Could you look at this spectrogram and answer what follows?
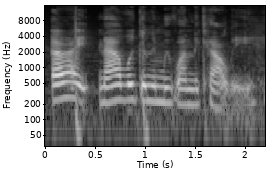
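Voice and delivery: ordinary talk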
